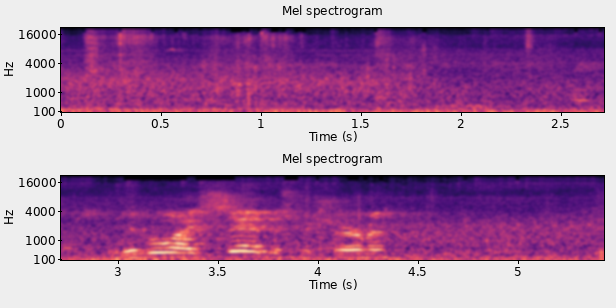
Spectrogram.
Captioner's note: none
